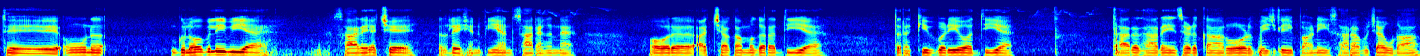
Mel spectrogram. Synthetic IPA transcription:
t̪eːʊːn | ɡloːbəliːbiːɛː | saːɾeːətːʃʰeː | ɾɪleːʃənpiːɛːnsaːɾẽːkənɛ̃ː | oːɾə̰tːʃʰaːkəmkəɾd̪iːɛː | t̪əɾəkːiːbiːbəɽiːɦoːd̪iːɛː | t̪ʰaːɾeːt̪ʰaːɾẽːsəɽkãːɾoːɽbɪd͡ʒleiːpaːɳiːsaːɾaːpət͡ʃaːuːɽaː

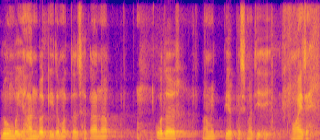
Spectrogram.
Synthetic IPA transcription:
loŋbɐjɐɦanbɐɡidɐmɐk̚tɐsʰɐkanɐ | odɐɾpamit̚pijɐk̚pɐsimɐdiɐjmɔwajzaj

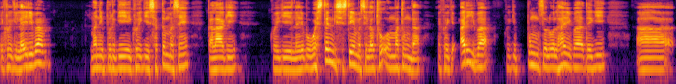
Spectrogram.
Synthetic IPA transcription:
ɐjkʰojɡilɐjɾibɐ | mɐnipuɾɡiɐjkʰojɡisɐk̚tɐmɐse | kɐlaɡi | kʰojɡilɐjɾibɐwestɐnɡisistemɐsilɐwtʰok̚bɐmɐtuŋdɐ | ɐjkʰojɡiɐɾibɐ | kʰojɡipuŋzololɦajɾibɐːdɐɡi

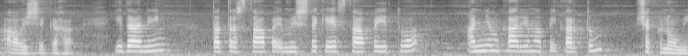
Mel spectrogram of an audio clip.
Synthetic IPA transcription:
a̰ːʋɐʃjɐkɐɦɐ̆ | id̪aːniːm | t̪ɐt̪ɾɐst̪ʰaːpɐmiʂɾɐkeːst̪ʰaːpɐjit̪ʋɐ | ɐnjɐmkaːɾjɐmɐpikɐɾt̪um | ʃɐkɳoːmi

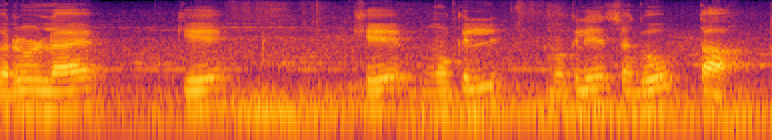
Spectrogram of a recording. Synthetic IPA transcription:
kɐɾəɽ̃laːɪ | ke | kʰeːmokmoːkɪliẽsɐ̃ŋɡʱot̪aː

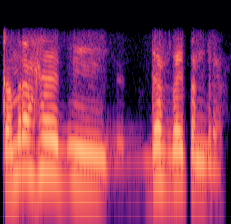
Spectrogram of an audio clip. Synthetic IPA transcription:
kɐmɾaɦe | d̪ɐs̬bɐjpɐnd̪ɾa

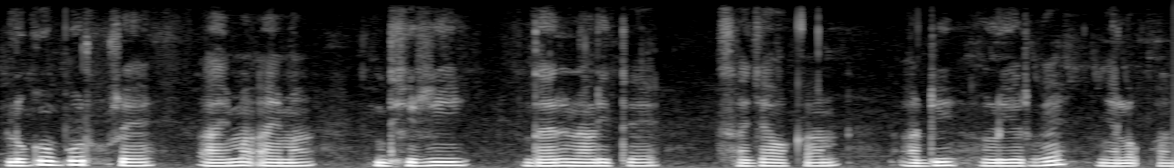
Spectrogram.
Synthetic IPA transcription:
luɡubuɾuɾɛ | ajmaʔajmaʔ | d̪ʱiɾi | d̪ajɾɛnalit̪ɛ | sad͡ʒawakan | əɖihəɽjəɾɡɛ | ɲɛlɔʔ̚kan

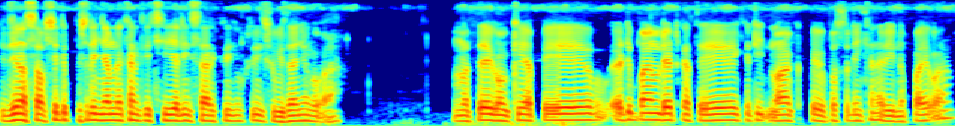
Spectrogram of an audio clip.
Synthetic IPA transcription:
d͡ʒɔd̪inasabsiʈipusliɲamnɛkʰank̬it͡ʃʰiəliɲsaɾkɾiɲɔkɾiiɲsubid̪ʱaɲɔɡɔ̰ʔa̰ | ɔnat̪ɛɡɔŋkɛapɛə̰ɖibaŋlɛʈkat̪ɛkɛʈic̚nɔ̰wakḁpɛbɛbɔst̪aliɲkʰanəɖinapajɔ̰ʔa

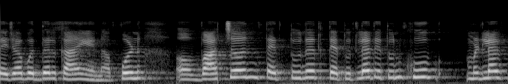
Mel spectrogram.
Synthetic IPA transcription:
at͡ɕjabəd̪ːəlkajjenapəɳ | ʋat͡sənt̪at̪uːnt̪at̪ut̪ljat̪jat̪uːnkʰuːp | m̤əʈlja

